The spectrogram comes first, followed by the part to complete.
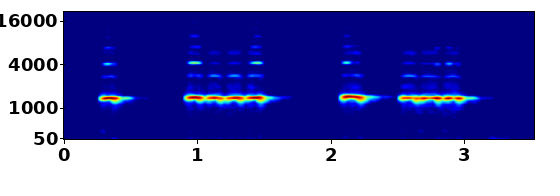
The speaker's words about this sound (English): I actually have my little Domovskaya Igrushka, so kind of my whistle toy here, and this is what it sounds like.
